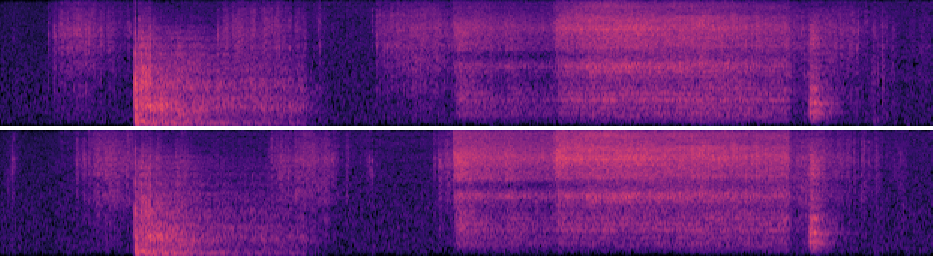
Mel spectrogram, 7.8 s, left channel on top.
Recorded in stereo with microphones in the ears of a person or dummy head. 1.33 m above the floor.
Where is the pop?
15° right (ahead or behind), 1.1 m.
